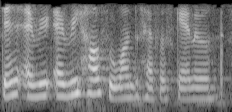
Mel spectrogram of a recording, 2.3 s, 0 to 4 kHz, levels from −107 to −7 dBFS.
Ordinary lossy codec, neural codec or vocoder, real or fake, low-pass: MP3, 24 kbps; none; real; 3.6 kHz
